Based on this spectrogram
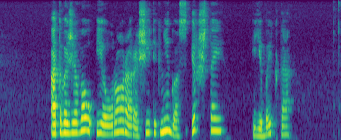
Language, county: Lithuanian, Vilnius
